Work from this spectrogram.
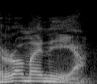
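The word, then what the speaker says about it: România: En rumano se dice Romanía. Ajá. Es otra vocal.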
